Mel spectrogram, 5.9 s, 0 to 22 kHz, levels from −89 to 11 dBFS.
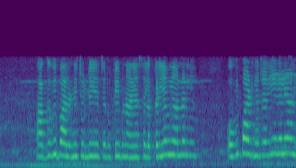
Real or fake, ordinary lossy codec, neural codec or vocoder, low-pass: real; none; none; 5.4 kHz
